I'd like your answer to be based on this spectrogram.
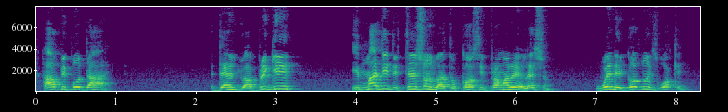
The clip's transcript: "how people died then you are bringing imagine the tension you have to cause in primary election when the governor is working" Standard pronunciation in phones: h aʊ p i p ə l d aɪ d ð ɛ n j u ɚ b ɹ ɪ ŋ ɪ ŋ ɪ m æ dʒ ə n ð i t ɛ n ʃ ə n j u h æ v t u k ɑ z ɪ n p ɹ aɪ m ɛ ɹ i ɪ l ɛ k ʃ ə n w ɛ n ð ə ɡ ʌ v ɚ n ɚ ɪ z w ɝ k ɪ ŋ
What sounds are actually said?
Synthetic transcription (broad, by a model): h aʊ p i p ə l d aɪ d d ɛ n j u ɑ b ɹ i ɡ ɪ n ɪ m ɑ dʒ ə n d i t ɛ n ʃ ə n j u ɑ t u k ɑ s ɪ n p ɹ aɪ m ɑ ɹ i ɪ l ɛ k ʃ ə n w ɛ n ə ɡ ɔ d n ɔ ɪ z w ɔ k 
